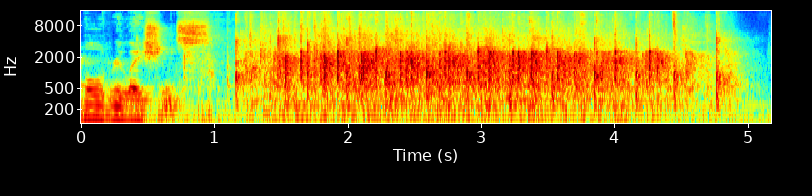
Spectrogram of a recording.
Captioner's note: applause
